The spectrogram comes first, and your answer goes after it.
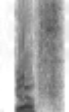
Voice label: "BEF", American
